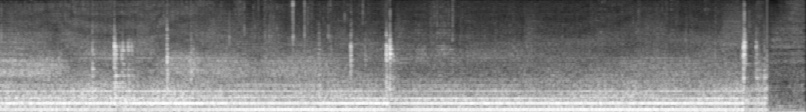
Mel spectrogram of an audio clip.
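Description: An engine of heavy machinery running at a steady speed, with a few sharp knocks over it. The sound cuts off suddenly near the end.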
